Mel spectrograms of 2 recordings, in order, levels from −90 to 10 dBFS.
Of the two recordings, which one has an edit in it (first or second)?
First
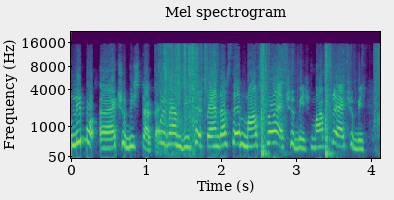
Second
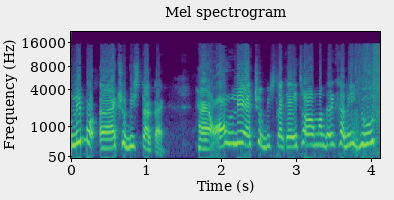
first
